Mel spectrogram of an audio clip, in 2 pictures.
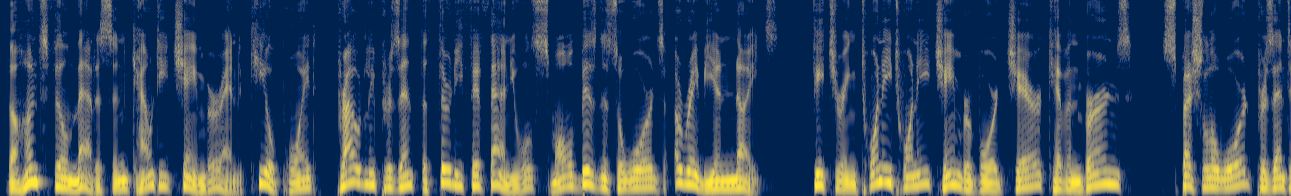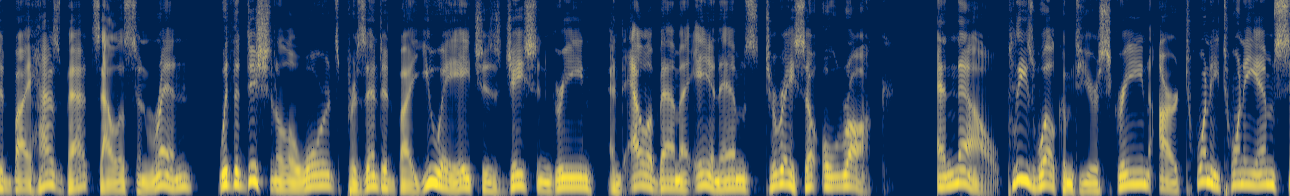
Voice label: Live Announcer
